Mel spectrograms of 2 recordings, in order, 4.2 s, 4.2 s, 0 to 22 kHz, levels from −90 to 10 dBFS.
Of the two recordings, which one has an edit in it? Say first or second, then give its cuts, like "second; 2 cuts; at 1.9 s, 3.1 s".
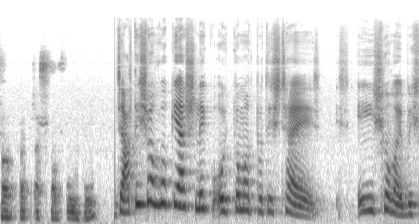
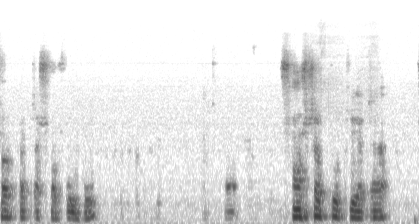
first; 1 cut; at 1.0 s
